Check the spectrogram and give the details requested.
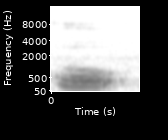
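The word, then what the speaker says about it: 鸥: Hai, O. Hai is pronounced in the third tone, and O is in the first tone, O.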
